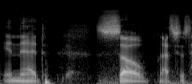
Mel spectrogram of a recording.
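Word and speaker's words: Ynnead: And then when it comes to Yanid, on their videos, they've been calling it Ined.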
